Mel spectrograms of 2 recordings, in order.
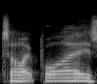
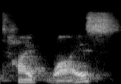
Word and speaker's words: Typewise: play store type in typewise and like you will find it so it's spelled as it is pronounced um to follow our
